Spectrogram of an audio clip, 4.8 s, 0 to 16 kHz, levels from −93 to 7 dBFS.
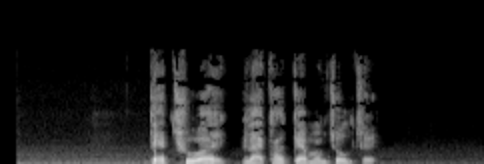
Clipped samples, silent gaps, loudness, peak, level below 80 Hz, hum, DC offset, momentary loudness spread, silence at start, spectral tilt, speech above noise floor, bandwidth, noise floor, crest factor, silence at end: under 0.1%; none; -20 LUFS; 0 dBFS; -64 dBFS; none; under 0.1%; 11 LU; 1.5 s; -5.5 dB/octave; 44 dB; 11 kHz; -63 dBFS; 22 dB; 1.1 s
